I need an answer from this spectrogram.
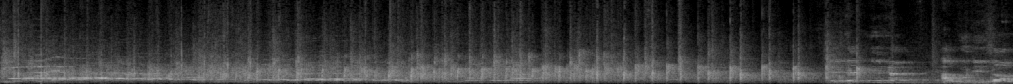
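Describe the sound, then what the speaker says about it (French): An audience at a peace ambassador event claps steadily and fairly loudly for about ten seconds, mixed with crowd noise and cheering. Near the end the clapping thins out as voices come through. "Et je vous demande de vous applaudir."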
